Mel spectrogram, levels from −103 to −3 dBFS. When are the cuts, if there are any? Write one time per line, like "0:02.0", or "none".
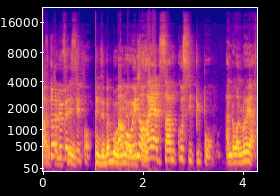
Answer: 0:01.1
